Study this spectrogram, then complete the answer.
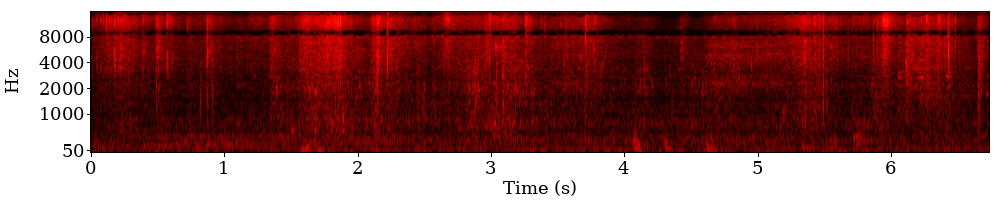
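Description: A kayak moves along water past an abandoned animal enclosure area at Silver Springs, with soft paddle splashes and light knocks over steady wind and water hiss, fairly quiet and without talk.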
